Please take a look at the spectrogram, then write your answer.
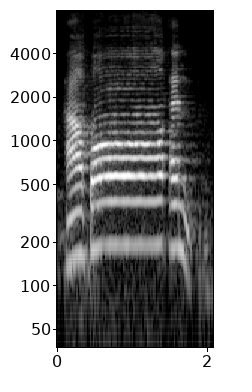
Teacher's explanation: Ain sengau tak betul. Orang Arab baca ain ni keluar ke tengah hangkung tanpa naik ke hidung.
